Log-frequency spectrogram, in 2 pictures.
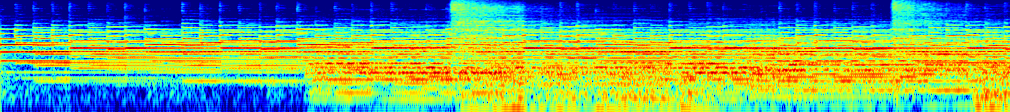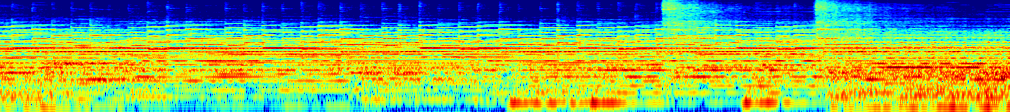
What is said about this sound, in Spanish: Vamos a ver estas campanas tubulares dentro de su entorno para ver cómo es que este tipo sacó estos elementos y los metió a su canción.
